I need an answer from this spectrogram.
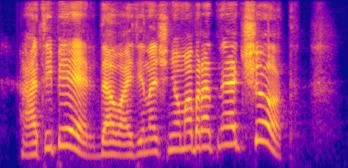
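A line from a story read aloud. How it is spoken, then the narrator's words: Shouting. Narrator (Russian): выкрикнул Сущий Миг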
